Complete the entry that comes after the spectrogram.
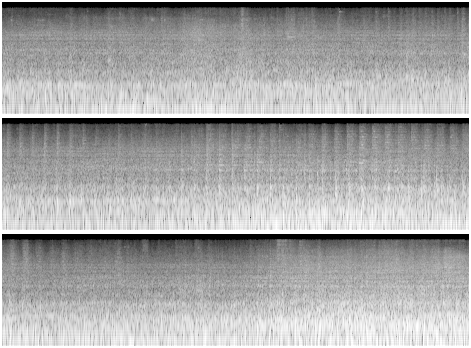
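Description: Freight train cars (tank cars and covered hoppers) rolling past, steel wheels clacking over the rail joints over a steady rumble, growing a little louder near the end.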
